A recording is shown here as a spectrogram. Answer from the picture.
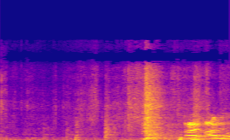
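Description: Low room tone, then a short scuff about one and a half seconds in, and a brief wavering vocal sound from a person near the end.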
